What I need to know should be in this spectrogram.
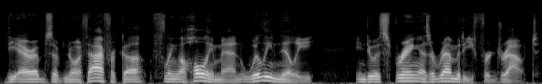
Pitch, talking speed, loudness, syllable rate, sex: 115 Hz, 210 wpm, -21 LUFS, 5.8 syllables/s, male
